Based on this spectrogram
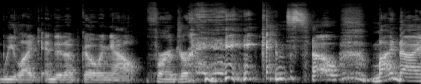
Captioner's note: laughs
